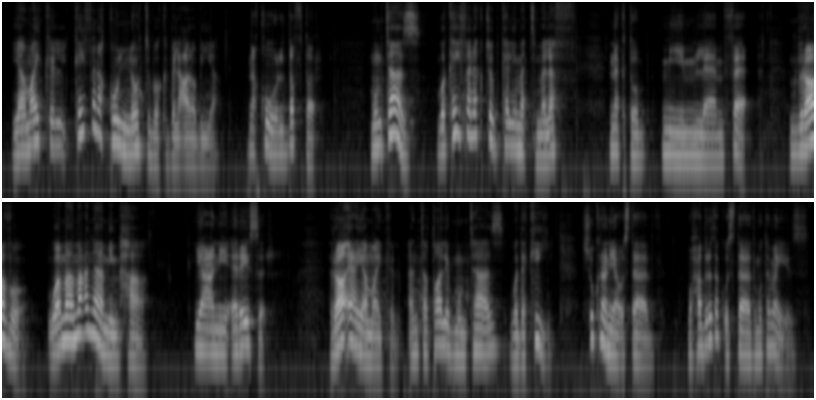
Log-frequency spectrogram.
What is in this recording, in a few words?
Dialogue, arabic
